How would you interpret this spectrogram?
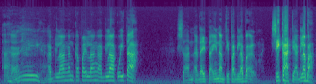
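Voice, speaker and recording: A man's voice: fairly high pitch, expressive, normal speed, bright, forceful tone, dry recording, heavily acted. An actor playing a bossy, grumbling village father in a radio comedy drama. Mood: gruff, scolding.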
